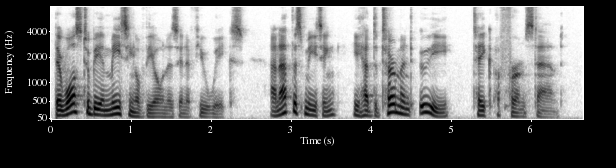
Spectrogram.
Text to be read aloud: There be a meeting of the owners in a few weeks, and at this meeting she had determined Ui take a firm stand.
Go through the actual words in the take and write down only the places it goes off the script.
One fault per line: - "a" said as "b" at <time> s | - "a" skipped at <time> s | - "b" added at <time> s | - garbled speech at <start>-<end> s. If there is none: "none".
- "was to" added at 0.2 s
- "she" said as "he" at 3.8 s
